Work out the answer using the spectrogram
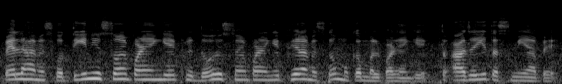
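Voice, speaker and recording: A woman teaching Quran recitation, chanting each phrase slowly and drawn out, with quick spoken instructions between them. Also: medium pitch, a little hiss or hum. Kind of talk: slow call-and-repeat recitation lesson.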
